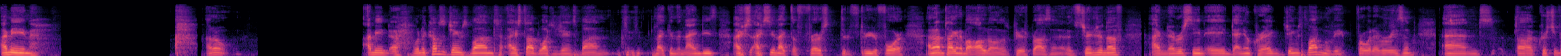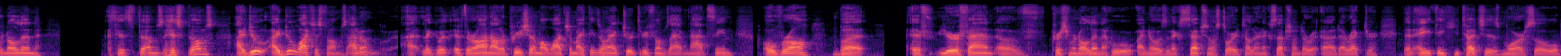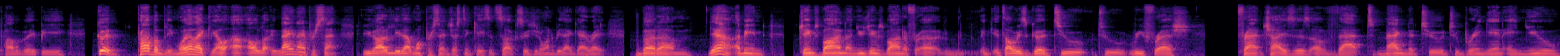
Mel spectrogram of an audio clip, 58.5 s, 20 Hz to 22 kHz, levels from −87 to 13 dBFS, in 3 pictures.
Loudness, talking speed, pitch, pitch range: -22 LUFS, 190 wpm, 115 Hz, 105-125 Hz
